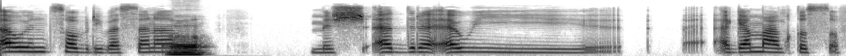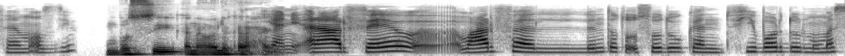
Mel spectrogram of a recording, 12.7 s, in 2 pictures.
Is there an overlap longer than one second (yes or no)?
no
